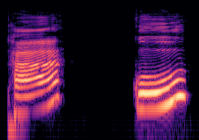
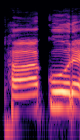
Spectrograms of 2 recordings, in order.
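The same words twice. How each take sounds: First: ठाकुर in slow, separated syllables. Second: Said in the usual way. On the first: Shown as a demonstration. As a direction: sound out ठाकुर, pausing between syllables. (ठाकुर को एक-एक अक्षर अलग करके) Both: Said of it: "एक अक्षर का उच्चारण करके".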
